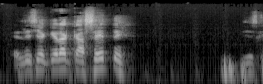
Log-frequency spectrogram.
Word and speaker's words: casete: no se dice cassette, se dice casete. Así decía él, decía casete. Entonces decía yo,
